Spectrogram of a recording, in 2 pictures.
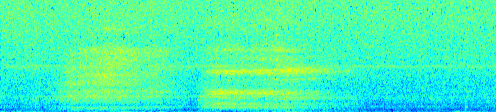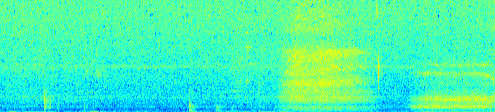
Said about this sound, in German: kannst, wenn du magst, auch hörbar ausatmen, ausatmen und ein wenig länger ausatmen als ein. Und dabei mit jedem Ausatmen ein wenig mehr bei dir selber ankommen.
